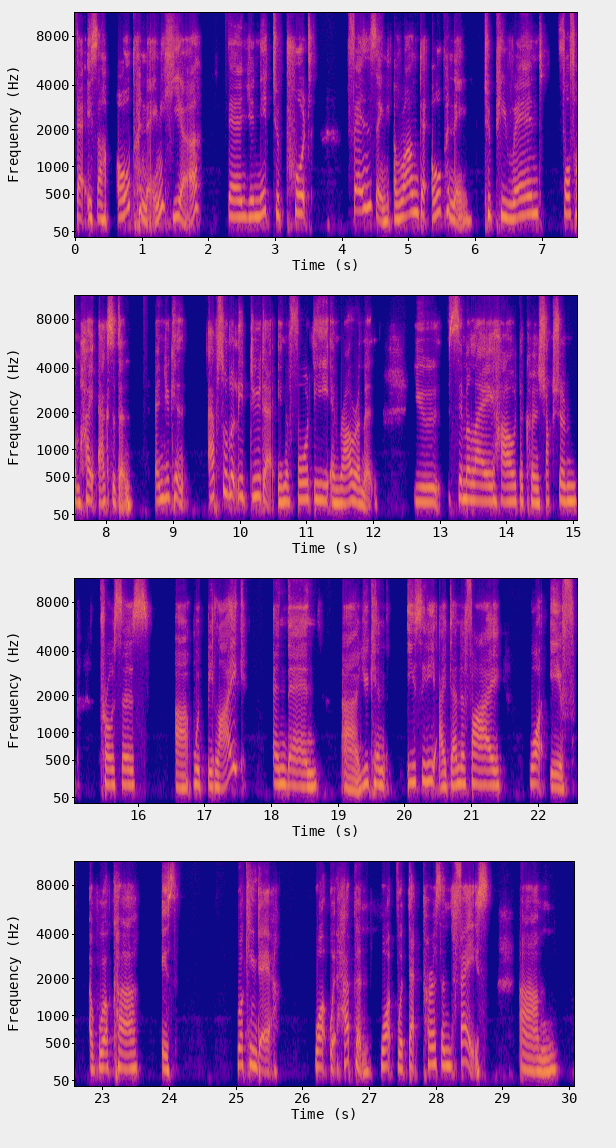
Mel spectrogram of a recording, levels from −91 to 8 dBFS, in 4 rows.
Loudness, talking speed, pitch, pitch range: -25 LUFS, 125 wpm, 190 Hz, 170-210 Hz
